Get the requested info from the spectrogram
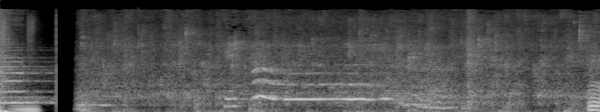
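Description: Music cuts off under a second in, giving way to water running and splashing in a small tiled bathroom during a bath, with a short voice call over it.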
